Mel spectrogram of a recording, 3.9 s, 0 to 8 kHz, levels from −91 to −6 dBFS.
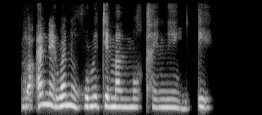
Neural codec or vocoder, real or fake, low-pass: codec, 24 kHz, 0.9 kbps, WavTokenizer, medium music audio release; fake; 7.2 kHz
